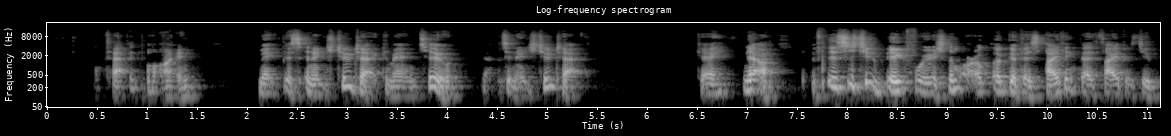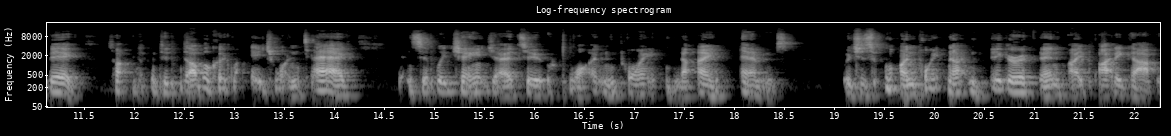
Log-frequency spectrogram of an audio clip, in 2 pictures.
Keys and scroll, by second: 1.1 typing, 3.1 typing, 3.7 super+2, 19.1 9.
